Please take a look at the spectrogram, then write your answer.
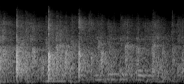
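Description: An audience at a leadership conference in Sydney claps for Miriam. A few sharp, scattered claps ring out close by, mixed with ongoing talk and room murmur.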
